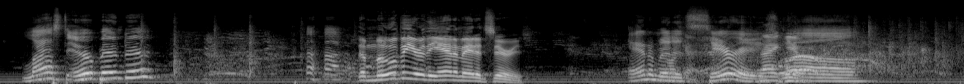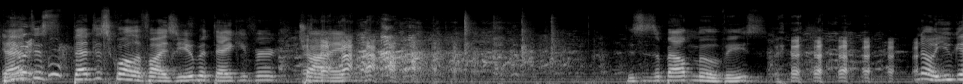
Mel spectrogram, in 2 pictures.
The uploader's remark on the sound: Live from the American Comedy Company in San Diego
